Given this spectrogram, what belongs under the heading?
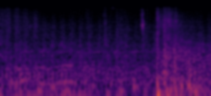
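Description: Gunfire crackles in the video game The Division, a fast run of shots under a steady noisy bed, with one louder burst near the end.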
